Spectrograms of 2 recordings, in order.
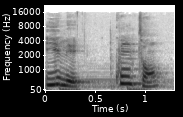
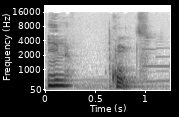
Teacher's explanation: à la fin des verbes à la troisième personne du pluriel on ne prononce jamais -ent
